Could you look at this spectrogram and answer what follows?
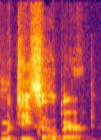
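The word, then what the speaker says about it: Matthias Albert: The best of all the rest is Matisse Albert. So please get out there and pronounce it as Matisse Albert, please.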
